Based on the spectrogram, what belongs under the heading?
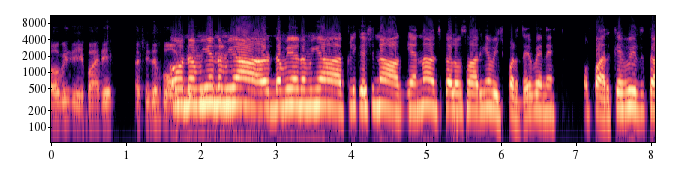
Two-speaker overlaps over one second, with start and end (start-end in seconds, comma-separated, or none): none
